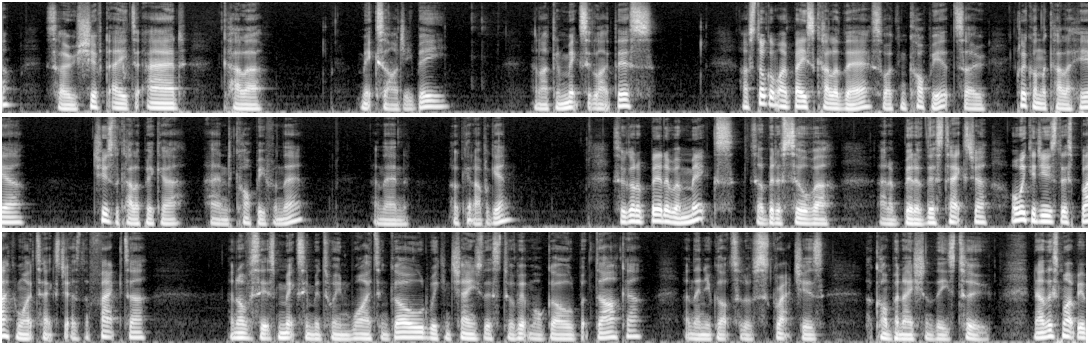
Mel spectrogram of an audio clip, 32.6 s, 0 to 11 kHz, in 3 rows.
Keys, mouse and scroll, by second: 7.6 click, 15.3 click, 16.5 middle click, 17.0-17.5 scroll up 4, 20.9-22.1 drag, 26.6 click, 27.6-32.5 drag.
